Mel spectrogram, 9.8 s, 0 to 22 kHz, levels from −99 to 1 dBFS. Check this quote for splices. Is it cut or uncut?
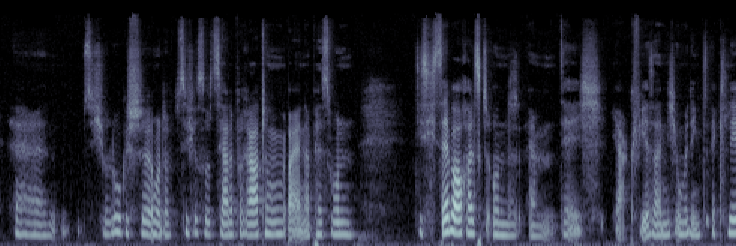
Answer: cut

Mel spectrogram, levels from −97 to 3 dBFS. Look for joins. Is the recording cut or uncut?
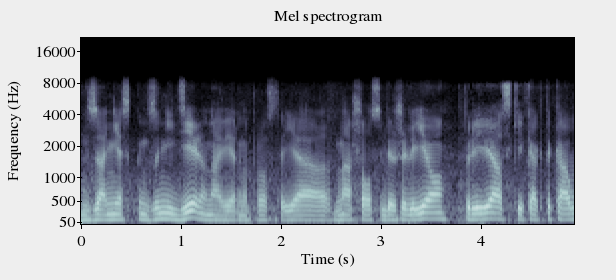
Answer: uncut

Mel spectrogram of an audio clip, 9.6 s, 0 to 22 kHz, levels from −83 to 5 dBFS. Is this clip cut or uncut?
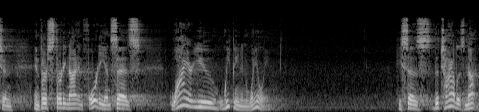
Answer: uncut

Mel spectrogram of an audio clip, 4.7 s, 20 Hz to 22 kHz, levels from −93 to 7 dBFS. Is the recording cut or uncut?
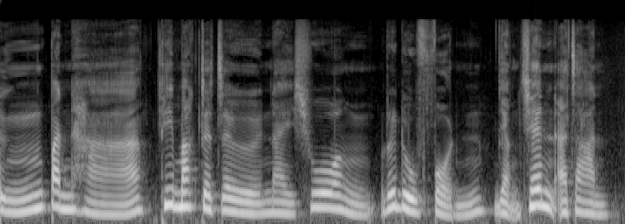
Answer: cut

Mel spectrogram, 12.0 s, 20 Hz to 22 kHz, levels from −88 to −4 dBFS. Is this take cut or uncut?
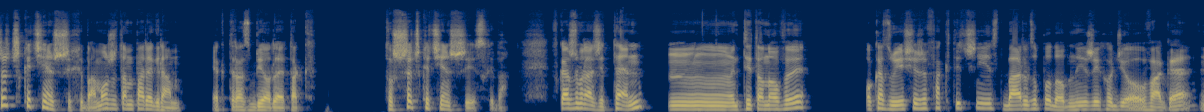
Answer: uncut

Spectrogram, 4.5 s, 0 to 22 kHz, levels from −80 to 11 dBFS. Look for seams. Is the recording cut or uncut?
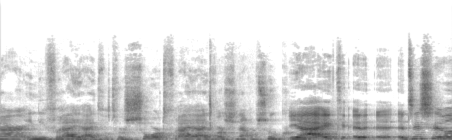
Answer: uncut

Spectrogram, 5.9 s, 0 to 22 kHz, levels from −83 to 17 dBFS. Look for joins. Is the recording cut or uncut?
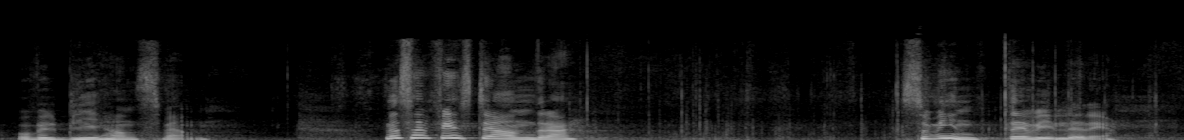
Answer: uncut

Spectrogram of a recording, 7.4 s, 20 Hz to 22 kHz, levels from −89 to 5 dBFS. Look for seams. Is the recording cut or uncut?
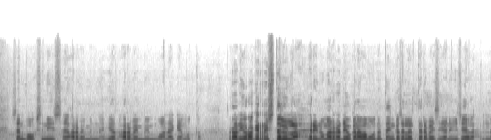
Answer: uncut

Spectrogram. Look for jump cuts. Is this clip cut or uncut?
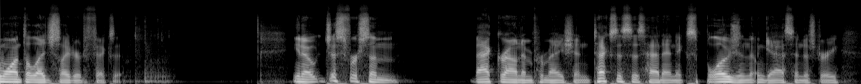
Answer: cut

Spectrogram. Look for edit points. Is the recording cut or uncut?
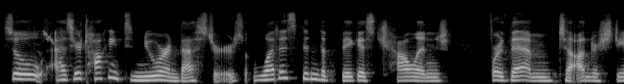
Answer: uncut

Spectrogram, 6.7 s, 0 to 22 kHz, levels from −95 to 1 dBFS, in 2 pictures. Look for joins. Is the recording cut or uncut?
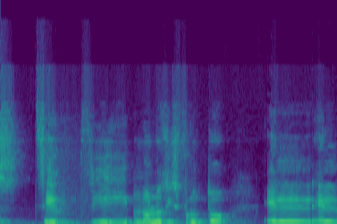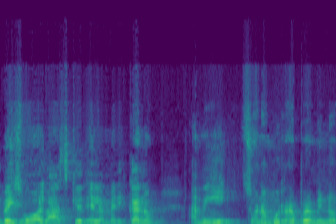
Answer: cut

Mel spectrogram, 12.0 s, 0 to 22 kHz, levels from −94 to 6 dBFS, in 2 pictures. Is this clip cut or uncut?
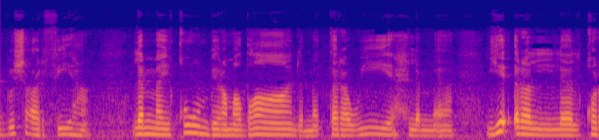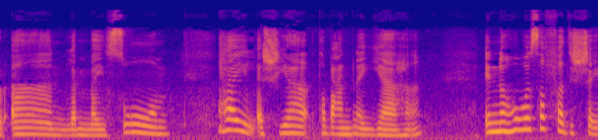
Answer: cut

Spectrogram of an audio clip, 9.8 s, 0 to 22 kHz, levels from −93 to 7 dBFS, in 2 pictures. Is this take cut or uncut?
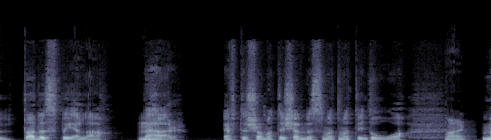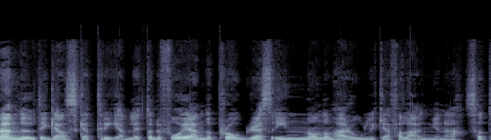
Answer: cut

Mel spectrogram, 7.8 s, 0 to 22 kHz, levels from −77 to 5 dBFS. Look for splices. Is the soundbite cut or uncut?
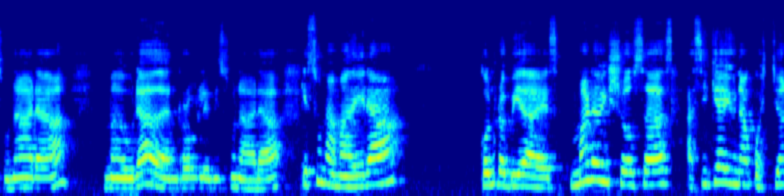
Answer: cut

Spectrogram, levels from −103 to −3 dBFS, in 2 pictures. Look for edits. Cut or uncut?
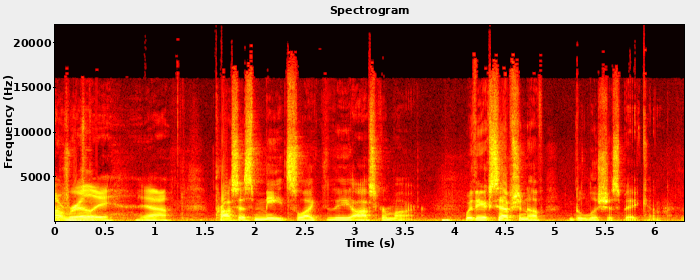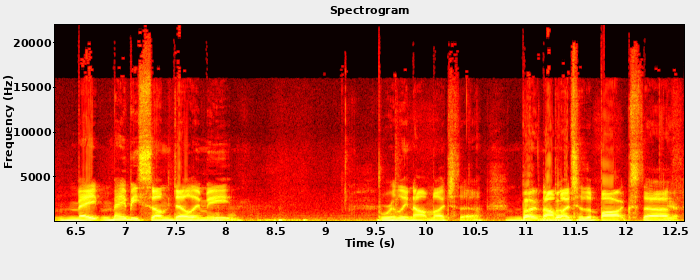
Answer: uncut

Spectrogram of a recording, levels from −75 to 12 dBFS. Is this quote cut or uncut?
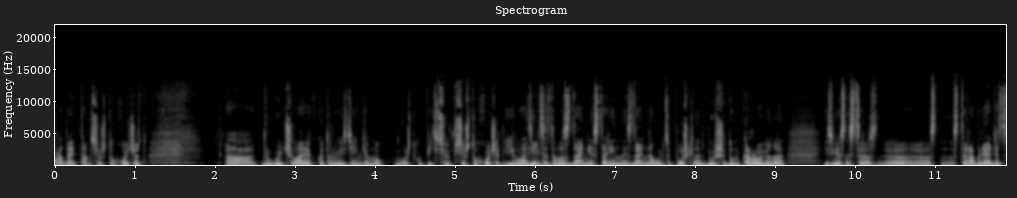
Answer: uncut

